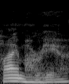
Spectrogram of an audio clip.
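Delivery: very soft, faint, barely audible voice. Reading a story aloud, a sick girl greets a visitor: very soft voice. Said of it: "in a voice so soft it's hard to hear".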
